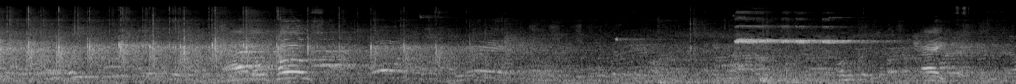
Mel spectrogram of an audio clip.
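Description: Chatter in a school gym with scattered thuds and shoe squeaks from wrestling on the mat. About seven seconds in, a referee's whistle sounds one steady, shrill blast of about a second and a half, and the wrestlers separate.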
